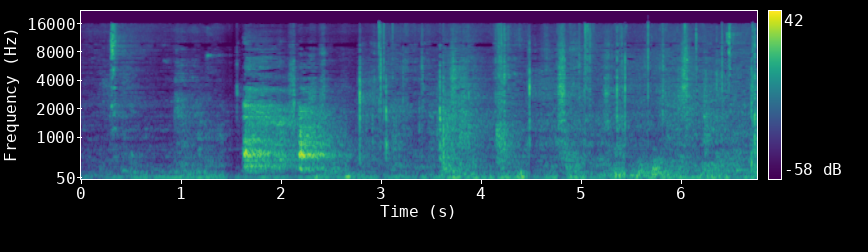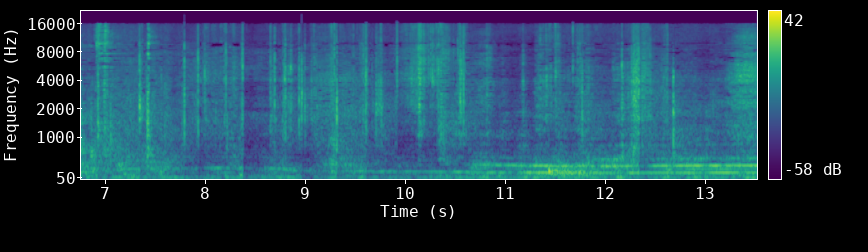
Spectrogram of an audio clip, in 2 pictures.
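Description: Rustling, rubbing and handling noises come from an evidence package being opened in a courtroom to reveal an unfired red Federal 12 gauge shotgun shell. Many scraping and crinkling sounds follow one another, with a low, steady tone appearing near the end.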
